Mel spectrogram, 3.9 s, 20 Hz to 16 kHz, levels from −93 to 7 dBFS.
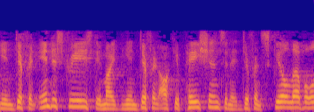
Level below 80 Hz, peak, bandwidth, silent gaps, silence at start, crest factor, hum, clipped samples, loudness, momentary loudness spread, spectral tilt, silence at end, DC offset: -54 dBFS; -2 dBFS; 5.8 kHz; none; 0 s; 16 dB; none; under 0.1%; -20 LUFS; 6 LU; -10.5 dB/octave; 0 s; under 0.1%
